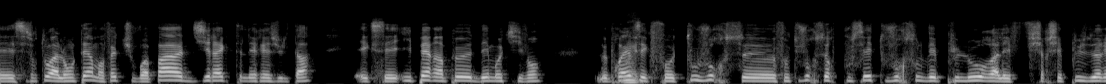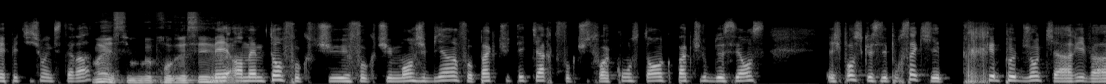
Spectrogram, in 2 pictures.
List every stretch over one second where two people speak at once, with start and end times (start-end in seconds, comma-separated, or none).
none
